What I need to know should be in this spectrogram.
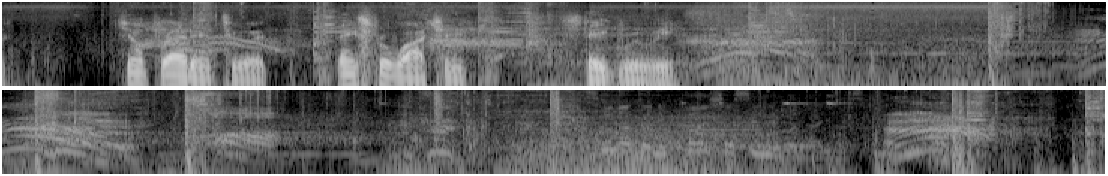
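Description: Metal weapons clash and clang.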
